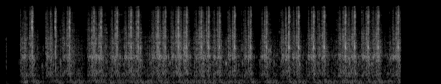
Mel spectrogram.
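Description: Typewriter keystroke sound effect: a rapid, steady run of key clacks, about eight a second, that cuts off suddenly at the end.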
